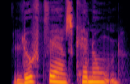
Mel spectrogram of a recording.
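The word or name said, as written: luftværnskanon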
